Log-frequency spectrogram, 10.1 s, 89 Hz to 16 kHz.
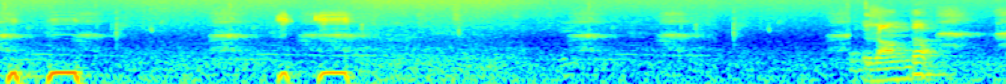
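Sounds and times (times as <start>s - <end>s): phone vibrating low buzz: 0.0s - 1.0s, 2.8s - 3.6s.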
